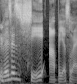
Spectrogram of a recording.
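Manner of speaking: put-on Southern California Valley Girl accent and voice. Playing Julie after a suggestion to try it, in a Valley Girl accent. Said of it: "You can do a Valley Girl accent with it".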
